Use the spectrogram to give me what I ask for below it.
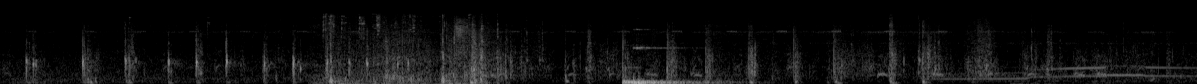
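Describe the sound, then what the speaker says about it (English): Horse hooves clip-clop steadily at a walking pace in Red Dead Redemption 2, moderately near, with a brief low rumble midway and some faint game ambience. "Let's hitch the horses up ahead."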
